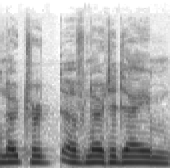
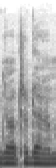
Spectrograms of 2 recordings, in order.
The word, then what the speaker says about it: Notre Dame: The lunch sack of Notre Dame, which should be Notre Dame, I'm sorry. I've been American pilled. I'm pronouncing everything the wrong way. Notre Dame.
